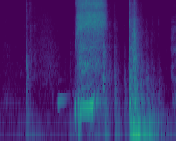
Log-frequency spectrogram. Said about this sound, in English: That was me slamming a door in disgust. You can see me do it.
